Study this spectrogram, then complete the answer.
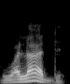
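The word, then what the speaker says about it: ولد: Well, it's going to have a wa sound at the beginning, walad.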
